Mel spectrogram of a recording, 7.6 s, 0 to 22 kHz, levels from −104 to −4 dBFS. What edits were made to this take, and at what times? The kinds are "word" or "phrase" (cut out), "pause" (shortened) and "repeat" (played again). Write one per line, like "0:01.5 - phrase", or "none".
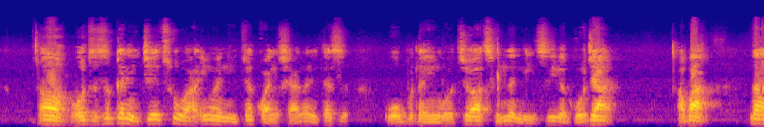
none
